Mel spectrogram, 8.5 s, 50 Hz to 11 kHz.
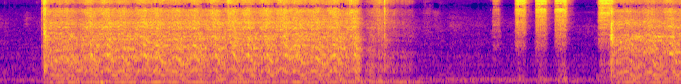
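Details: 1969 Dodge Charger 500 barn find, dormant 27 years, new plug wires and thermostat, gravity fuel feed: several seconds of steady cranking then short bursts, no catch or sustained running; cranking, no start.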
